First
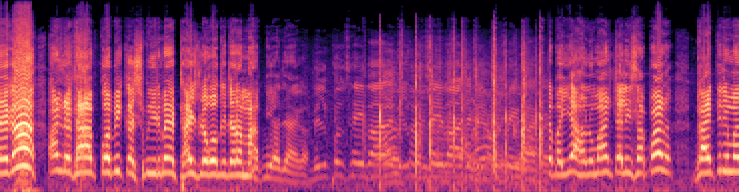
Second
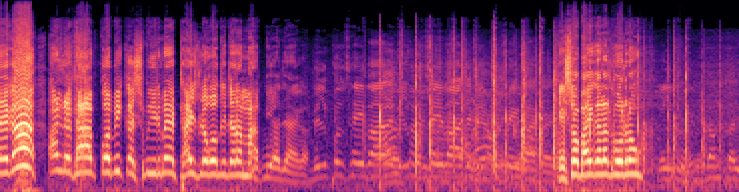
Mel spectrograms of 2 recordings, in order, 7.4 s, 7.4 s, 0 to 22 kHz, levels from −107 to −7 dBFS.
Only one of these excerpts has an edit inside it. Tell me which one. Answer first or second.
first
